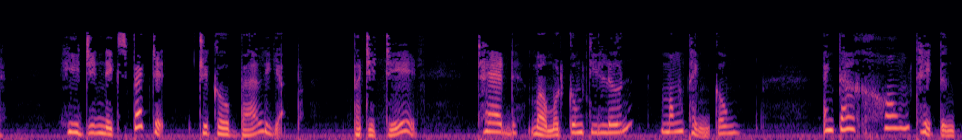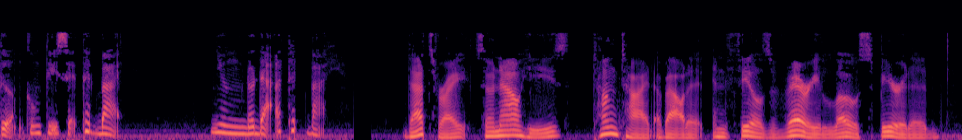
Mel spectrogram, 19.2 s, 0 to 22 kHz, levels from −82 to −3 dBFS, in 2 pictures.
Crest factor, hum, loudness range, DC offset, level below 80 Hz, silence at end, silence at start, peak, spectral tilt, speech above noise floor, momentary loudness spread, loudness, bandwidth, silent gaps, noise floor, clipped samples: 18 dB; none; 3 LU; under 0.1%; -50 dBFS; 0 s; 0 s; -12 dBFS; -6.5 dB/octave; 20 dB; 12 LU; -28 LUFS; 8.4 kHz; 13.16-13.32 s; -48 dBFS; under 0.1%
